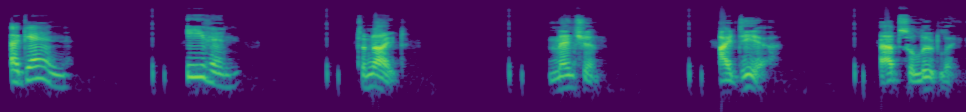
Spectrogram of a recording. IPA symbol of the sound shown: ə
